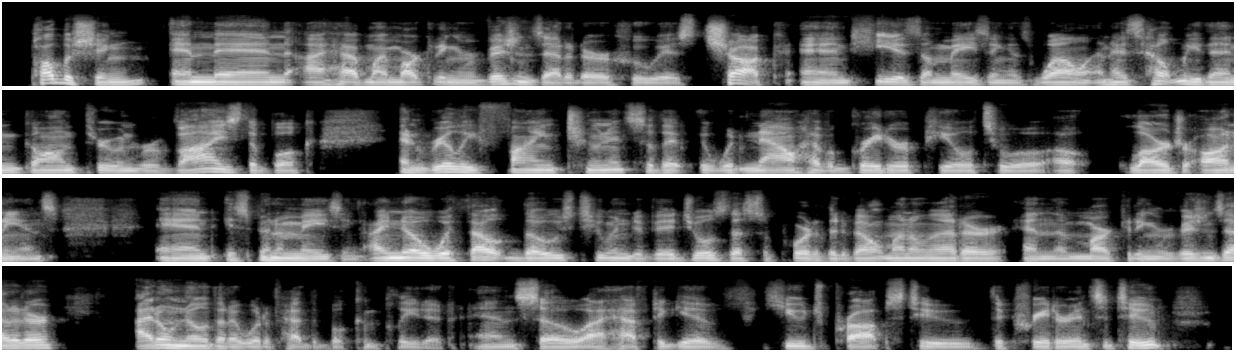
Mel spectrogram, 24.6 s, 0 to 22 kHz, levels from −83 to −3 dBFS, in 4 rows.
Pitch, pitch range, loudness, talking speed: 100 Hz, 90-110 Hz, -18 LUFS, 220 wpm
